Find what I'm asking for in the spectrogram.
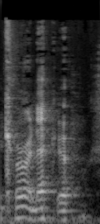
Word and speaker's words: Kuroneko: Or Kuroneko. – Kuroneko? – As it's pronounced in Japanese.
